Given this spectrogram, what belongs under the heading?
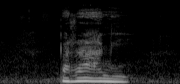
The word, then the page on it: paragi: kwamera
